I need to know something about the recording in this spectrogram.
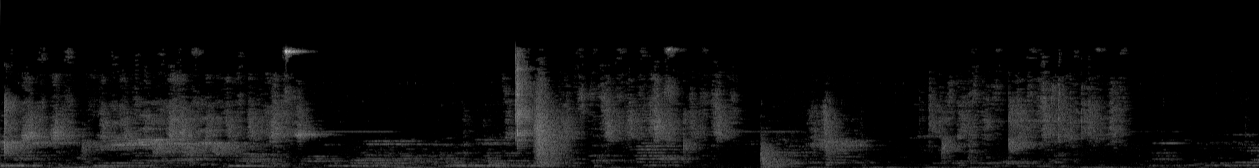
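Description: A woman speaks calmly, close by, as if teaching.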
